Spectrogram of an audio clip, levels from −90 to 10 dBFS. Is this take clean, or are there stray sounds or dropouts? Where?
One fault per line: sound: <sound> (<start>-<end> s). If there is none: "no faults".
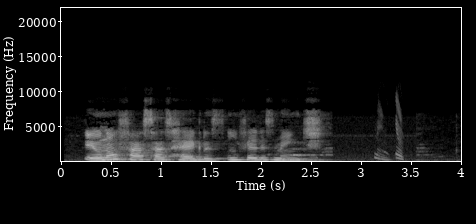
sound: chirp (3.1-3.4 s)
